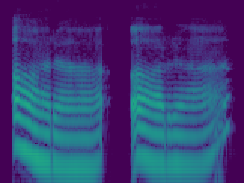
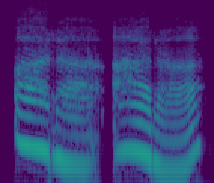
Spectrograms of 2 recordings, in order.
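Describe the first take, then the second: First: It is said breathy with a deeper tone. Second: It is said with a breathy voice. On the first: "you add the deeper tone in the as the third element" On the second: "So then you add the breathiness"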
